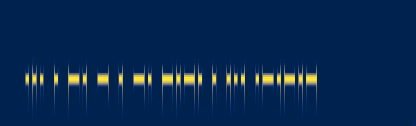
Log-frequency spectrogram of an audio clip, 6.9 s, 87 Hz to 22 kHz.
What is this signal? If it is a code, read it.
Morse code, heard as a keyed tone, about 20 wpm, 700 Hz. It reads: SENTENCES.
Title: Pangram Challenge v2 - 20wpm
